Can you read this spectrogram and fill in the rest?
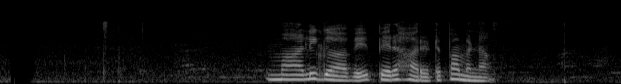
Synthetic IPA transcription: maːliɡaːʋepeɾəɦaɾəʈəpamənaŋ

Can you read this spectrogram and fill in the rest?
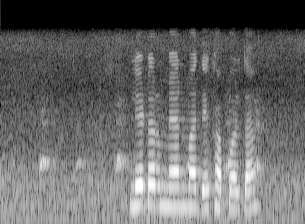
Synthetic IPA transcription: leʈʌrmjanmad̪ekʰapʌɾd̪a

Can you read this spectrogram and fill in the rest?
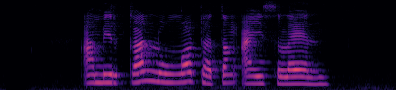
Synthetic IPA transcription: ʔamiɾkanluŋɔɖ̥ä̤t̪əŋaislɛn

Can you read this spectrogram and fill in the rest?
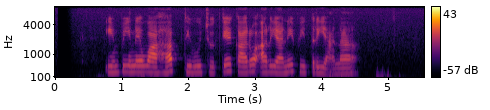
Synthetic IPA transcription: ʔimpinewaɦap̚d̪̥i̤wud̥ʒ̥ṳt̪̚kekaɾoʔaɾjanifit̪ɾiana

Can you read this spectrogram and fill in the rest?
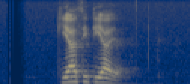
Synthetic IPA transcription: kijaːsiʈijaːje

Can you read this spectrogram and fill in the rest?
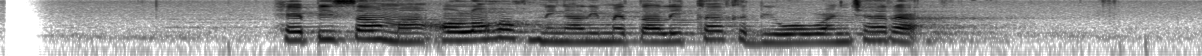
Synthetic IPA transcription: hepisamaʔɔlɔɦɔk̚niŋalimet̪alikakədiwɔwaɲt͡ʃaɾa

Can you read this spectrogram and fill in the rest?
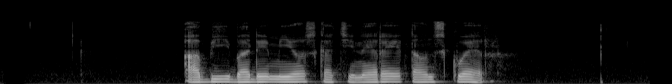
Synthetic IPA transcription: ʔabibademiɔskat͡ʃineɾet̪aʊnskwɛr

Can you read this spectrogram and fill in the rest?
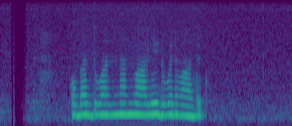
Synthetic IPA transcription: obɐd̪uʋɐnːanʋaːleːd̪uʋənəʋaːd̪ə

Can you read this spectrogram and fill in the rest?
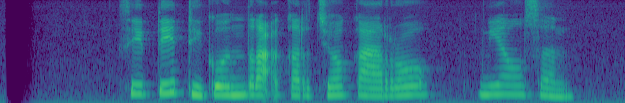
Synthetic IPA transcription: sit̪id̪̥i̤kɔnt̪ɾa̰ʔkərd̥ʒ̥ɔ̤kaɾo | nilsən

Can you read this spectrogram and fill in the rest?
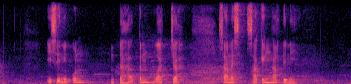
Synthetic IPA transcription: ʔisinipʊn | ɖ̥aɦakənwad̥ʒ̥a̤h | sanɪsːakɪŋkart̪ini

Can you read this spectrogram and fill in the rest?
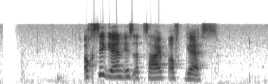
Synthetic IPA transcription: ʔɔksid͡ʒə̃nɪsətʰaɪpɔfɡɛs

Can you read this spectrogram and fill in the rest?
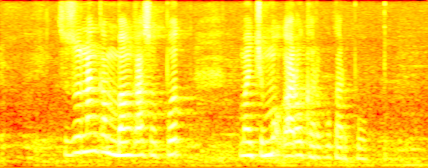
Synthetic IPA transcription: sus̬unankəmbaŋkasub̥ʊt̪̚mḁd͡ʒ̥ə̤mʊʔkaɾoɡa̤rpuɡ̥a̤rpu

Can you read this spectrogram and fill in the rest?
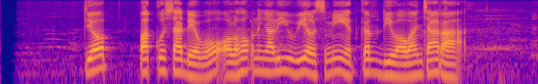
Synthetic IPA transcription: t̪iɔpː | akusadɛwɔʔɔlɔɦɔk̚niŋaliwilsmiːt̪̚kərdiwawaɲt͡ʃaɾa̰

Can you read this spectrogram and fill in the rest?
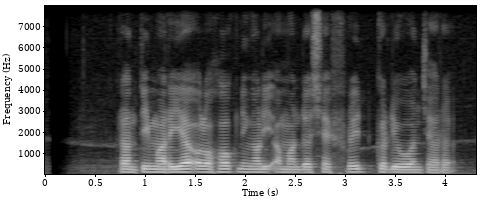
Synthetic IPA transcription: rant̪imaɾiaɔlɔɦɔk̚niŋaliʔamandasɛfɾid̚kɨrdiwawaɲt͡ʃaɾa

